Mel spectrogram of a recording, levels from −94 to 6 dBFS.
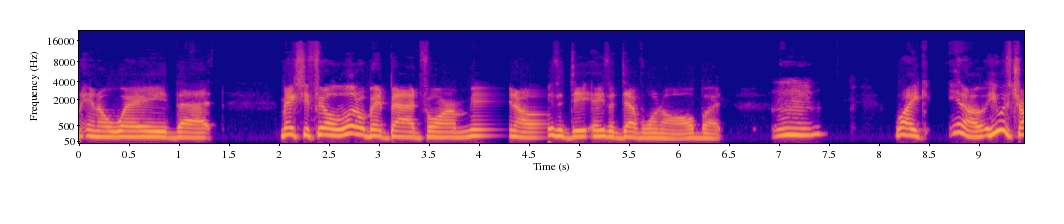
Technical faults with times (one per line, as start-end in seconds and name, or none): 3.95-4.32 call audio freeze
4.50-4.70 long network dropout
8.96-9.43 jitter buffer speed-up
